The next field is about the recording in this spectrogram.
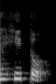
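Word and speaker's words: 人: Kanji ini bisa dibaca macam-macam. Kalau di sini dibacanya hito, ano hito.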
